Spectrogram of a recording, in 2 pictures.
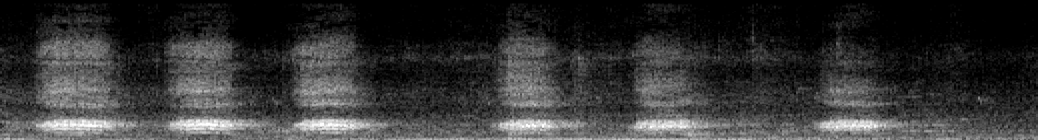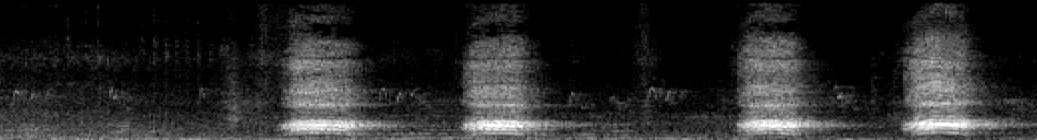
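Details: Crow calling: a first burst of six raspy caws, a short pause, then five more spaced caws, with low rumbling background noise.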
